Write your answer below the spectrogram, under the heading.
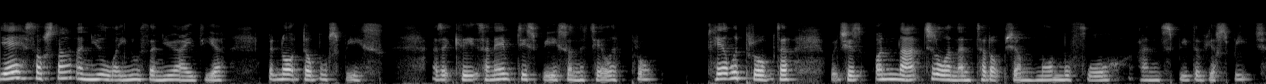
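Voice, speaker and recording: The speaker has a strong Glasgow accent. The pace is moderate. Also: woman. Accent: broad Glasgow. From Scotland, Glasgow. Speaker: video creation coach. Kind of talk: reading from teleprompter, tutorial.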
